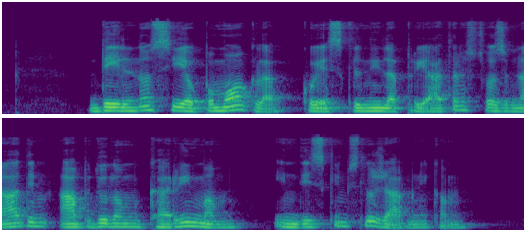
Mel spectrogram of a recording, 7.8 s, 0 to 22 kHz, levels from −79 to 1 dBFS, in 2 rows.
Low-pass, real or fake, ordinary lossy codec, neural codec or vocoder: 10.8 kHz; fake; Opus, 32 kbps; vocoder, 24 kHz, 100 mel bands, Vocos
